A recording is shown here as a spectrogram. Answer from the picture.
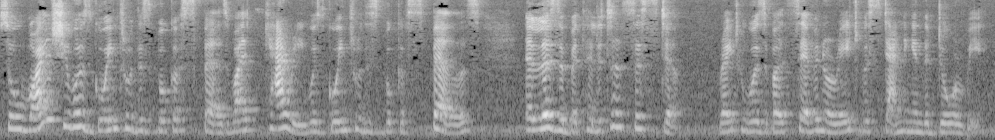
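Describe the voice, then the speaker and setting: Over light background noise, a woman speaks at a fairly quick pace in a fairly high pitch, with an upbeat tone and ordinary pitch variation. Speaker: English teacher and storyteller for children. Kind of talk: live storytelling and vocabulary lesson. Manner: upbeat, explanatory, engaging. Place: home room. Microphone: webcam.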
